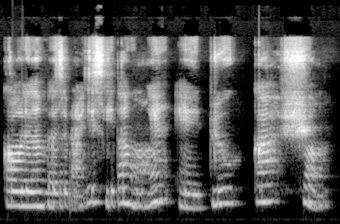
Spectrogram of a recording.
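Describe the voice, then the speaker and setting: A young woman with a fairly high voice teaches a beginner class at an unhurried pace. She says each word carefully and repeats it patiently. Her voice rings a little in an echoey room. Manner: slow, patient explanations, repeating words carefully. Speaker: French language mentor. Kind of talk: online beginner language lesson.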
